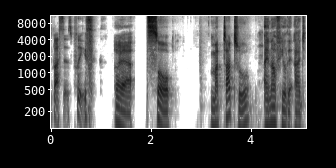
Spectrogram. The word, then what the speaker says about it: matatu: ask you about I don't know how you pronounce this the matatu buses perfect I said it right yeah please tell tell me and everyone else about these buses please oh yeah so matatu I now feel the urge to explain where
